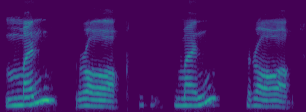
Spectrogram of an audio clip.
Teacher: من کو الگ پڑھیں گے، چھوٹا پاز لیں گے اور پھر راک پڑھیں گے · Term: سکتہ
